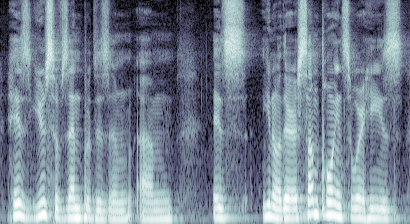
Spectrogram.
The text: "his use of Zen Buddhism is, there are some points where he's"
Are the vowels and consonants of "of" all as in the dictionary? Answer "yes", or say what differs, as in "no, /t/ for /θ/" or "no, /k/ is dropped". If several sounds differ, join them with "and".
yes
